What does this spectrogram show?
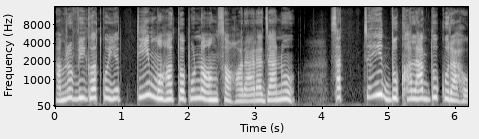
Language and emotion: Nepali, sad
